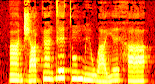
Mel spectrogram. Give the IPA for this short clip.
ã˨ d͡ʒ a˨ k ɛ̃˧ d e˦ t ũ˧ m ĩ˨ w a˨ j e˧ h a˧

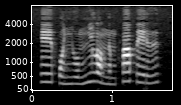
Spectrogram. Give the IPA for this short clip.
eː˧ f ɔ˨ ɲ oː˨ ŋ ĩ˦ l ɔ˨ n ə˨ m f ã˦ f eː˧ ɾ ɨ˨˦

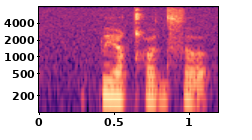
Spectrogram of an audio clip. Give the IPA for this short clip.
p e qʰ u d s ʌ

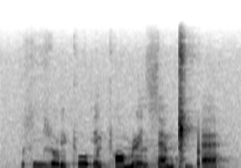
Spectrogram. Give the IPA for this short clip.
ɬ e̤ ɮ o ɽ i ʈʰ o ʔ e l ʈʰ ɒ m ɭ e l s æ m ǁ i̤ pʼ æ

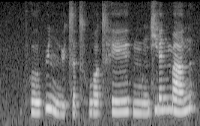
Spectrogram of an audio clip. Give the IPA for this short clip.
pʰ o˧˥ ʊ̯ p y˥˩ n n̪ y̰˨˩ t͡s ɤ˦ t͡sʰ w ɔ˧˥ t͡sʰ e˥ ɪ̯ | m ʊ˧˥ ŋ ɕ j ɛ˥ n m a˧˥ n

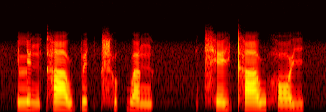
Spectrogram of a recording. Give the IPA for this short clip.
l ɪ˨˩ ŋ kʰ aː˨˩ w p ɪ˨˥ k̚ t͡sʰ ʊ˨ k̚ w ɐ˨˩ ŋ | t͡sʰ e˨ j kʰ aː˧ w h ɔː˨ j

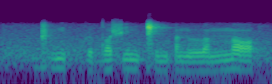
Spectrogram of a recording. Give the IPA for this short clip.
ɡ͡ǁ u n kː ə d ɒ ʃ i n ǁ i n p a n lː ɒ nː ɒ

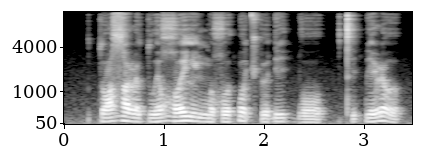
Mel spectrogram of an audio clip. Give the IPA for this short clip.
tʷ ɤ zˤ ɤ ɭ ɘ tʷ e ʁʷ e lʲ ẽ ŋ͡m ə χʷ ə k͡p o t͡ʃʼ ʉ ɗ i ɡ͡b o | tʼ i k͡p i ɭ ɤ

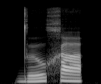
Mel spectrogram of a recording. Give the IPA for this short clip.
d̪ ɵ o̯ x a

